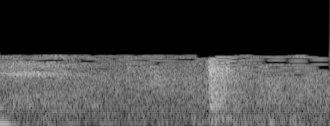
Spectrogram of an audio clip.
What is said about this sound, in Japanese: 後ろドアを閉めていただけますか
